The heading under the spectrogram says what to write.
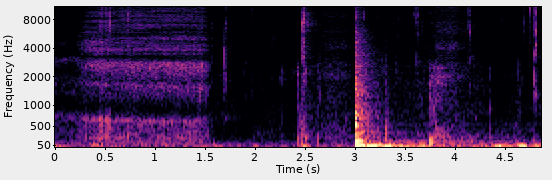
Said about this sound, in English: Let's see. Hold on. Let me get another sip before.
